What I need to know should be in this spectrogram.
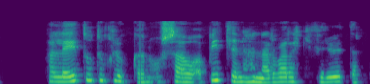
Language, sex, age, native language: Icelandic, female, 40-49, Icelandic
